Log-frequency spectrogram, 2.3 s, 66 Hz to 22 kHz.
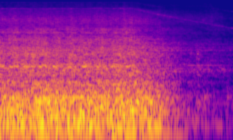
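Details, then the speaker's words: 1999 Chevrolet S10 4.3 L V6 with distributor, code P0300: a loud, uneven chuff and rattle at idle from a random misfire that makes it run rough. "uh 4.3 L V6 uh well let me turn it on all we got a misfire I'm sure you can hear it see it"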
